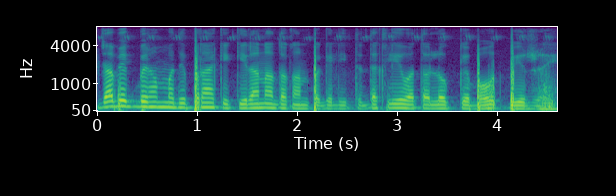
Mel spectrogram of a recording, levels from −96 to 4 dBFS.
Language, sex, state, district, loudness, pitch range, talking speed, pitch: Maithili, male, Bihar, Madhepura, -17 LUFS, 120-155 Hz, 245 wpm, 135 Hz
